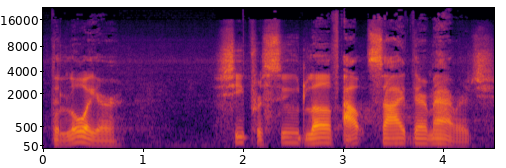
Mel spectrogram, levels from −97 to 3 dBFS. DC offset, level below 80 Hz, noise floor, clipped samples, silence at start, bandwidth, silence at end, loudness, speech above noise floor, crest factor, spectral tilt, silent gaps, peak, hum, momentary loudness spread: under 0.1%; -62 dBFS; -55 dBFS; under 0.1%; 0.1 s; over 20 kHz; 0 s; -24 LUFS; 30 dB; 22 dB; -1.5 dB/octave; none; -4 dBFS; none; 9 LU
